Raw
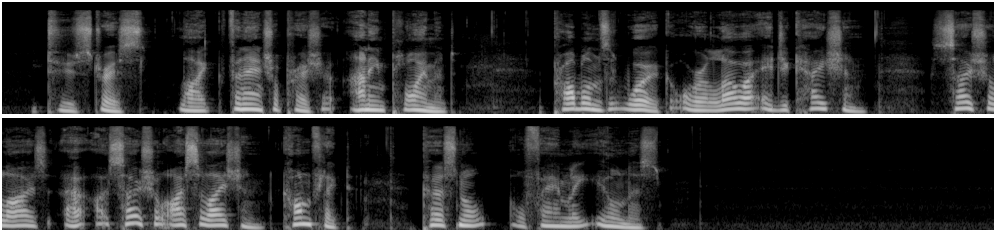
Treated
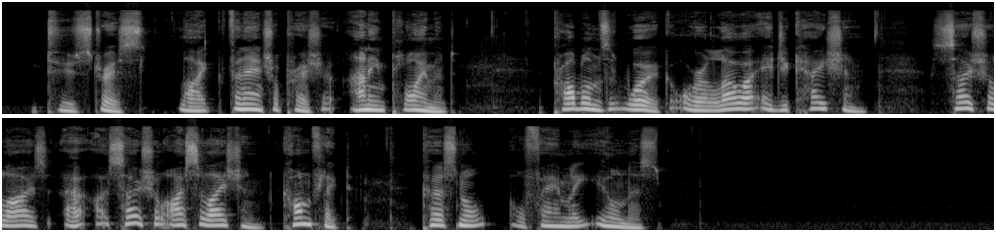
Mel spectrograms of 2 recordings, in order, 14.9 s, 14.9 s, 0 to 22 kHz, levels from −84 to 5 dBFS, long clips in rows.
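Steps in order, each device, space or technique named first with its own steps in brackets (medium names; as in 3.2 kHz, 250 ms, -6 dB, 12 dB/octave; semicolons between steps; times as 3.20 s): exciter from parts (in parallel at -13.5 dB: high-pass 4.4 kHz 6 dB/octave + saturation -23 dBFS, distortion -11 dB); on the sum: trim -3 dB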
